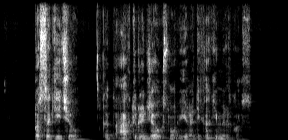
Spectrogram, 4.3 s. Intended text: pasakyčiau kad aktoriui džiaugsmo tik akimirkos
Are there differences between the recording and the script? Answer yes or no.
yes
